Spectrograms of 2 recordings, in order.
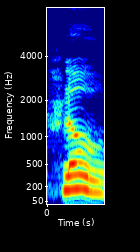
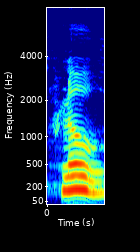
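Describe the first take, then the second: First: The vowel glides into an ou sound. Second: The same.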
